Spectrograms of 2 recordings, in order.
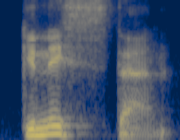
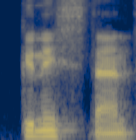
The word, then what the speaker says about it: Gnistan: Now, I've been informed that you pronounce the G, so it's Gnistan. There's no silent G's in Finnish, so Gnistan.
